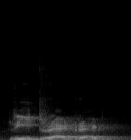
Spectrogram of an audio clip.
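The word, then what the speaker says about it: read: रीड रेड रेड, spelling same है पर जो है प्रोनाउंसिएशन का तरीका अलग है, रीड रेड रेड।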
